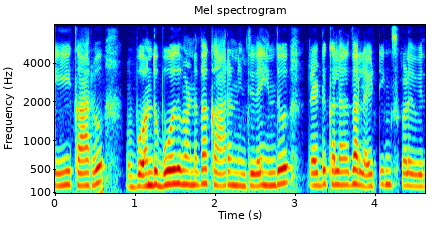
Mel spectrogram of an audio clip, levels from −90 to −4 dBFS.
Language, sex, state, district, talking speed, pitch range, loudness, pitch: Kannada, female, Karnataka, Koppal, 180 wpm, 215-240 Hz, -17 LUFS, 230 Hz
